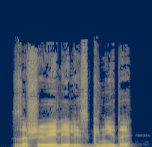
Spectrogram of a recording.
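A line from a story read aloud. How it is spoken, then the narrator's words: Mutter. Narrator (Russian): пробормотал Илья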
